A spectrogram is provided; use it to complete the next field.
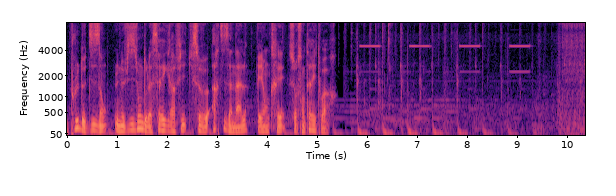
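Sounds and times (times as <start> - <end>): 
speech: 0.2 - 5.4
four-head embroidery machine running: 9.4 - 10.3.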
